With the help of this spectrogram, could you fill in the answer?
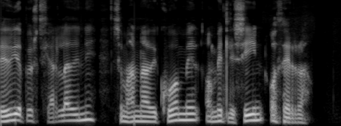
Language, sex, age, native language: Icelandic, male, 30-39, Icelandic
